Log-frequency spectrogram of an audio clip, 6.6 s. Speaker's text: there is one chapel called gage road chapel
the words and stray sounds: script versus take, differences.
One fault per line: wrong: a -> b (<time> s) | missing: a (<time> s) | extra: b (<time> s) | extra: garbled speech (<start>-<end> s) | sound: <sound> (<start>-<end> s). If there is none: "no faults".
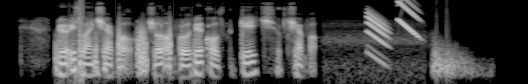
extra: garbled speech (1.8-2.5 s)
missing: road (3.4 s)
sound: chirp (4.6-5.3 s)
